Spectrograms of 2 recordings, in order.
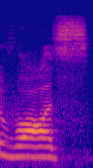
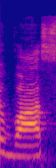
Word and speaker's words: was: Next है WAS, इसे हम बोलते हैं वॉज। वॉज, बहुत सारे स्टूडेंट से वास बोलते हैं, वास, सौ का साउंड निकालते हैं वास, तो गाइज वास नहीं, वॉज।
